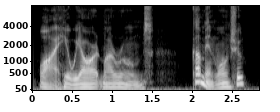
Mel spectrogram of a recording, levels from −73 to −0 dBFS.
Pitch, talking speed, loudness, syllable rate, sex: 100 Hz, 235 wpm, -17 LUFS, 6.2 syllables/s, male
